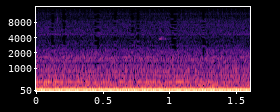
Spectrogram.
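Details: Liebert DataMate computer-room AC unit after replacing a bad compressor contactor, amps slightly lower with clean contacts: loud, steady low hum with an even pitch and no rattles or clicks. Compressor running smoothly.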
